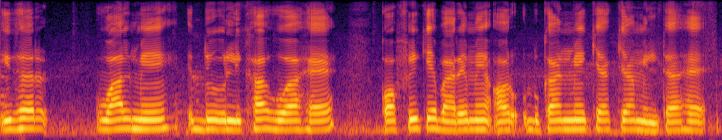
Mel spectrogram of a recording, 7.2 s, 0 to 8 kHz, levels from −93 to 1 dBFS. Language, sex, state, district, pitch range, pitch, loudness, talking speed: Hindi, male, Assam, Kamrup Metropolitan, 145-155 Hz, 150 Hz, -12 LUFS, 160 wpm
